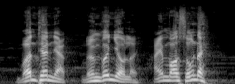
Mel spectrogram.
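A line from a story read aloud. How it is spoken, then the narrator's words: Roaring. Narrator (Vietnamese): Song Kích Cái Thiên gầm lên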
